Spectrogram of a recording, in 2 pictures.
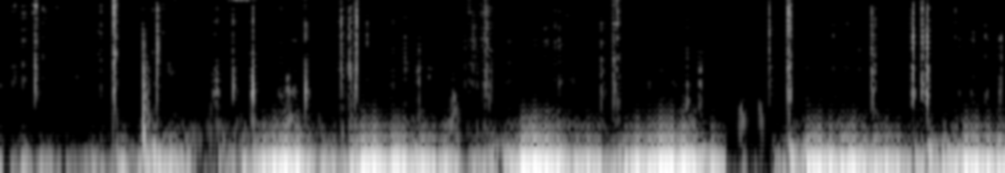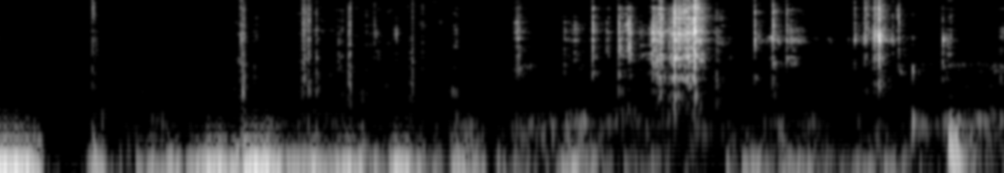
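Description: Small sharp clicks and taps of metal tools and fingers on a MacBook Air's internals as a cable connector is pried off and the logic board is freed and lifted out, with low handling rumble and a brief scrape about ten seconds in.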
